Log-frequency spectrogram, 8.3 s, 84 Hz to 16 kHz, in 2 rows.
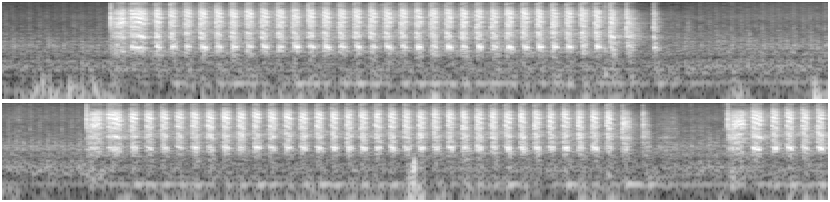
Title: Yzf600r wont start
